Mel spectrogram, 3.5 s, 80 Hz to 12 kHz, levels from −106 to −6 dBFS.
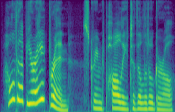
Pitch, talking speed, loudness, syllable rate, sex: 245 Hz, 170 wpm, -18 LUFS, 4.6 syllables/s, female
